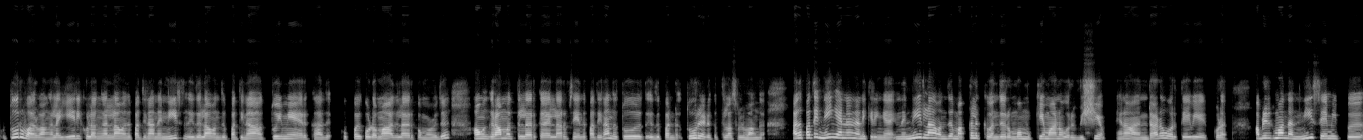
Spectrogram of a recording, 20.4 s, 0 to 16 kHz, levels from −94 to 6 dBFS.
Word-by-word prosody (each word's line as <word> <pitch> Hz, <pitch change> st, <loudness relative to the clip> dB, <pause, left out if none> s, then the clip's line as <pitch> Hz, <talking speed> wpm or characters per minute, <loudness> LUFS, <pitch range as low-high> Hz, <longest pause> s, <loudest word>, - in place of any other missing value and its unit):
தூர் 375 Hz, +3 st, +4 dB
வாருவாங்கல்ல 185 Hz, 0 st, +1 dB, 0.2 s
ஏரி 235 Hz, +2 st, +1 dB
குளங்கள்லாம் 205 Hz, -2 st, +1 dB
வந்து 195 Hz, +1 st, -6 dB
பார்த்தீங்கன்னா 195 Hz, +1 st, -1 dB
அந்த 190 Hz, -, -3 dB
நீர் 260 Hz, +5 st, 0 dB, 0.2 s
இதெல்லாம் 200 Hz, +2 st, +2 dB
வந்து 190 Hz, 0 st, -6 dB
பார்த்தீங்கன்னா, 175 Hz, +3 st, 0 dB, 0.3 s
தூய்மையா 225 Hz, -1 st, +2 dB
இருக்காது. 175 Hz, -2 st, -5 dB, 0.2 s
குப்பை 230 Hz, +2 st, -2 dB
கூளமா 205 Hz, -1 st, +3 dB
அதுல்லாம் 195 Hz, +2 st, -1 dB
இருக்கும்பொழுது, 175 Hz, +4 st, -4 dB, 0.4 s
அவங்க 235 Hz, +1 st, +6 dB
கிராமத்துல 225 Hz, -1 st, +3 dB
இருக்க 205 Hz, +1 st, -6 dB
எல்லோரும் 205 Hz, +2 st, -2 dB
சேர்ந்து 200 Hz, 0 st, -2 dB
பார்த்தீங்கன்னா, 190 Hz, +8 st, 0 dB
அந்த 220 Hz, -, -3 dB
தூர் 230 Hz, 0 st, +4 dB, 0.2 s
இது 195 Hz, 0 st, -4 dB
பண்ற 180 Hz, -2 st, -3 dB
தூர் 270 Hz, 0 st, +4 dB
எடுக்குறதெல்லாம் 190 Hz, 0 st, -5 dB
சொல்லுவாங்க. 170 Hz, -3 st, -2 dB, 0.5 s
அத 265 Hz, -, +6 dB
பத்தி 355 Hz, +3 st, +2 dB
நீங்க 365 Hz, +1 st, +2 dB
என்ன 300 Hz, 0 st, 0 dB
நினைக்கிறீங்க? 195 Hz, -5 st, -3 dB
இந்த 210 Hz, +1 st, -2 dB
நீர்லாம் 305 Hz, -4 st, +4 dB
வந்து 230 Hz, +2 st, -2 dB
மக்களுக்கு 260 Hz, +1 st, -3 dB
வந்து 205 Hz, +3 st, 0 dB
ரொம்ப 210 Hz, +3 st, 0 dB
முக்கியமான 220 Hz, +2 st, 0 dB
ஒரு 175 Hz, -2 st, -5 dB
விஷயம். 220 Hz, +4 st, -1 dB, 0.2 s
ஏன்னா 210 Hz, +1 st, 0 dB, 0.2 s
அன்றாடம் 215 Hz, +10 st, 0 dB
ஒரு 210 Hz, -4 st, -5 dB
தேவையே 205 Hz, -1 st, 0 dB, 0.2 s
கூட. 180 Hz, -, 0 dB, 0.5 s
அப்படி 265 Hz, +3 st, +4 dB
இருக்கும்போது 285 Hz, 0 st, +4 dB
அந்த 240 Hz, -2 st, +3 dB, 0.2 s
நீர் 330 Hz, +3 st, +1 dB
சேமிப்பு 240 Hz, -5 st, -1 dB
210 Hz, 160 wpm, -24 LUFS, 190-240 Hz, 0.5 s, அவங்க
